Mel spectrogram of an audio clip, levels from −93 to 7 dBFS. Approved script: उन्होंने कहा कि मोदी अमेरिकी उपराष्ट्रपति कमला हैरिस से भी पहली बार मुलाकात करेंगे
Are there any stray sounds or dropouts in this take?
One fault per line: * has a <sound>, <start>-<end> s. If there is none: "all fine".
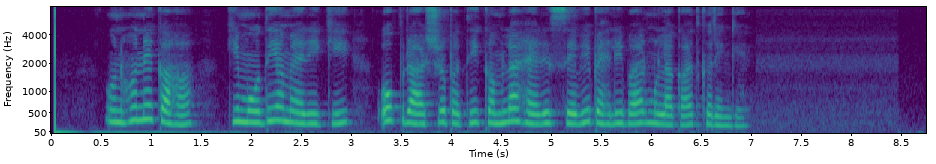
all fine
